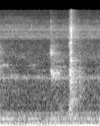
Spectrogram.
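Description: Two faint, short clicks about a second in as an X-acto craft knife cuts through a small piece of sugar paste and meets the work board beneath, over a low steady hum.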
